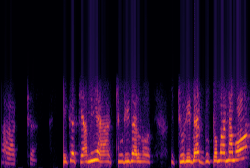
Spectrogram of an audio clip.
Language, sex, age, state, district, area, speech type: Bengali, female, 60+, West Bengal, Kolkata, urban, conversation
